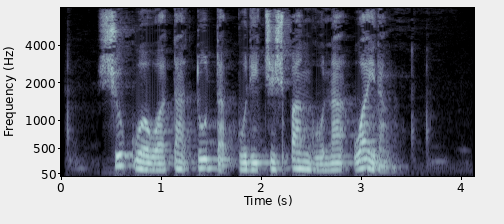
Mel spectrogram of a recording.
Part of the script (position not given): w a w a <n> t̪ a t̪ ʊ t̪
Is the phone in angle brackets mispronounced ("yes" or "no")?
yes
